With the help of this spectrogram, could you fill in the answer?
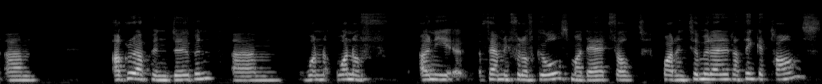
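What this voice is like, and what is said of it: South African accent. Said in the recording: “from my accent, clear, I'm a South African”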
